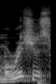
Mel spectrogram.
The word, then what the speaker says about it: Mauritius: I would say that Mauritius rhymes with vicious, and there's a reason for that.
